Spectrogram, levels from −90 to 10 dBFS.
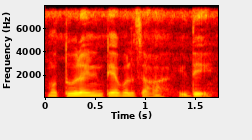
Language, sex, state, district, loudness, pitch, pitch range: Kannada, male, Karnataka, Koppal, -19 LUFS, 120 Hz, 120-130 Hz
